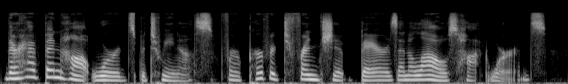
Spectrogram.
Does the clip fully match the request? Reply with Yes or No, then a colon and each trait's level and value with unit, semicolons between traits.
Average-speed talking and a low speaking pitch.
No: average, 160 wpm; high, 215 Hz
